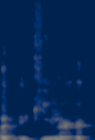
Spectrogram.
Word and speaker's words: Ekeler: Ekeler. – What? – That's what I'm going with. – So we got Austin Ekeler. – Ekeler. Like, you even mess it up. Ekeler.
